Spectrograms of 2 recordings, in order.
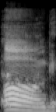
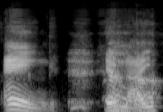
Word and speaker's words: Aang: his name is Mario it's not Ong it's Aang it's not right his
